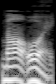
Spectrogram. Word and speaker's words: Māori: The Maori language, also known as Te Reo Maori, pronounced Ma'oi, Te Io Ma'oi, or simply Te Reo, the language, has the status of an official language.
